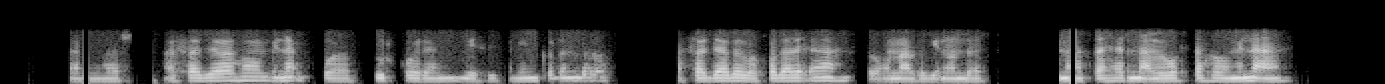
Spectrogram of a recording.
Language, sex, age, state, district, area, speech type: Santali, male, 18-30, West Bengal, Bankura, rural, conversation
